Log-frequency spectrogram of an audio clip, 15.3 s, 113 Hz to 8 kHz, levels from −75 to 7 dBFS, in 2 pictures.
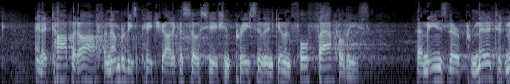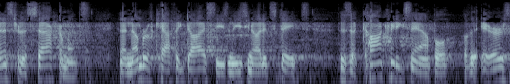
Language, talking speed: English, 170 wpm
